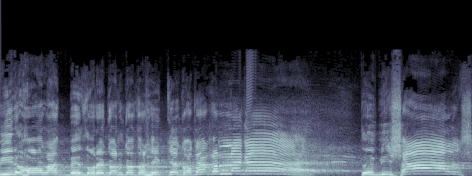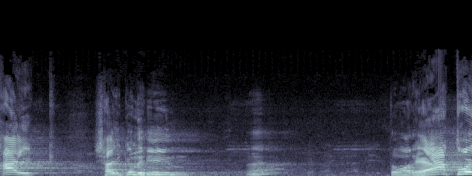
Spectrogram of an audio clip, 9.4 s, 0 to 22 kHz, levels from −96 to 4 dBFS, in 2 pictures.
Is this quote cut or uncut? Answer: uncut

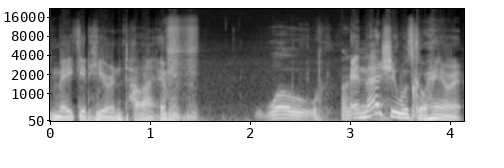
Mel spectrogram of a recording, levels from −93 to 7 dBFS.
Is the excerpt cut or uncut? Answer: cut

